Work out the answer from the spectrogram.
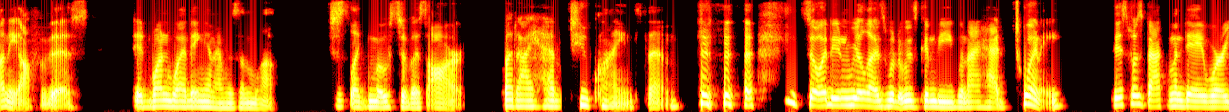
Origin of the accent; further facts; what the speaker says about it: Florida, United States; also born or lived in New York City / Los Angeles; growing up in Florida here in the United States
